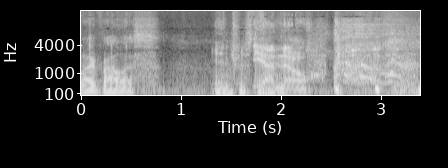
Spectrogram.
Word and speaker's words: Ivalice: that they call it Ivalis. Interesting. Yeah, no. Right? So when he said when Larry pronounced it Ivalice and I said Ivalis, he's like, "Oh wait, you're pronouncing it wrong."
